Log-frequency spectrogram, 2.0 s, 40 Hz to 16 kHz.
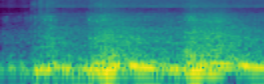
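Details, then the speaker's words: Lifan 110 engine freshly installed in a Honda C90, carb idle mixture screw set starting from a full turn out: the small single picks up cleanly on throttle blips and settles back without stumbling; charging well; normal idle and revs. "Sounding nice. Charging lovely. What? The charging lovely."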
